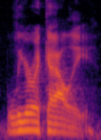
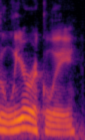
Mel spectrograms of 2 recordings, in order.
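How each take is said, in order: First: The word ends with a full 'alley' sound. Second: The word ends with a short 'lee' sound. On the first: The speaker calls it wrong. "She pronounces it Lyric Alley" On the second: The speaker calls it right. "say lyrically instead of Lyric Alley"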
